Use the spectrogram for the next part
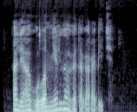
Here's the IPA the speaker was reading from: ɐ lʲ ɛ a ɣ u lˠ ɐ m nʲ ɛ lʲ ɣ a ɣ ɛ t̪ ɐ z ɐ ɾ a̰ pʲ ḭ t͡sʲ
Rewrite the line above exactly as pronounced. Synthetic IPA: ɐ lʲ ɛ a ɣ u lˠ ɐ m nʲ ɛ lʲ ɣ a ɣ ɛ t̪ ɐ ɣ ɐ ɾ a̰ bʲ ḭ t͡sʲ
